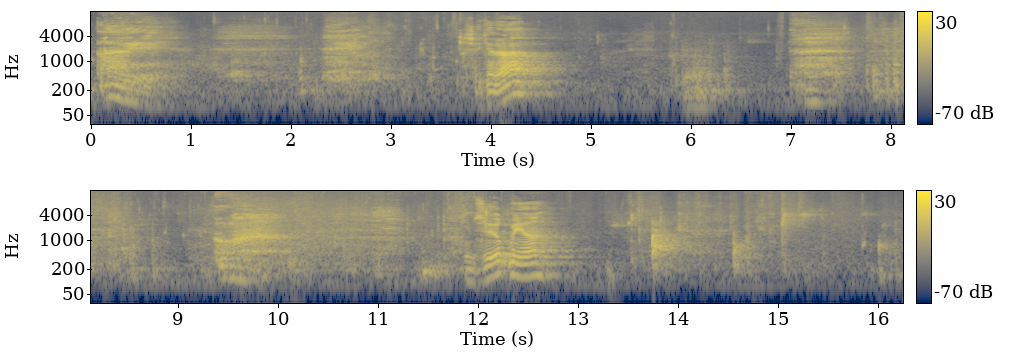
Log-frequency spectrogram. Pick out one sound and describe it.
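A man groans and wails in distress, close by.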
